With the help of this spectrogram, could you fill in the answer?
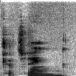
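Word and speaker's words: Kuching: And Kaching. And that's how you pronounce it, but yeah.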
